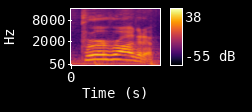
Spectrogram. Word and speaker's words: prerogative: the song but actually the right way to pronounce this word is prerogative this is my prerogative the next two words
